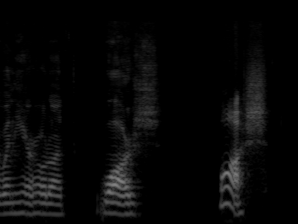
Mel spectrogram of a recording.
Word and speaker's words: Wash: Wash. There's no R. WORSH. Wash.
